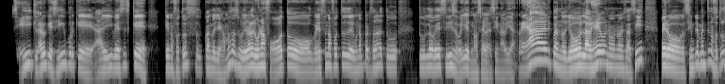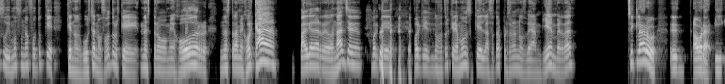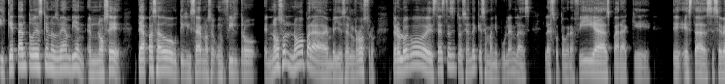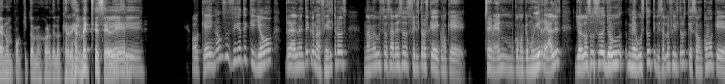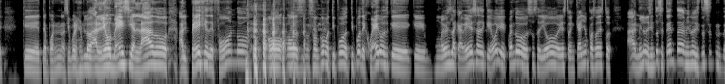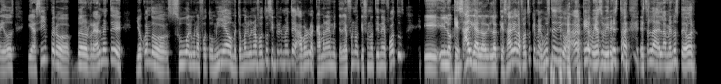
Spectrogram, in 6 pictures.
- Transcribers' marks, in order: laugh; tapping; laughing while speaking: "realmente"; laugh; laugh; laughing while speaking: "esta"
- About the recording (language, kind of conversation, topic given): Spanish, podcast, ¿En qué momentos te desconectas de las redes sociales y por qué?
